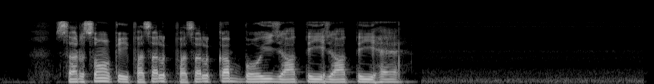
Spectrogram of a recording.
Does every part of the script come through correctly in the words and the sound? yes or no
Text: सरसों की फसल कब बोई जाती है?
no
